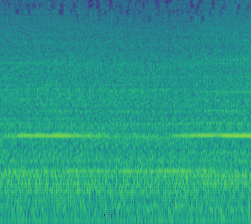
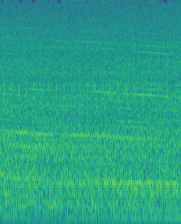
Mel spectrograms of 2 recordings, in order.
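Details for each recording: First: Toyota Highlander idling, hood open: a steady high whine with a rough growl under it. A wooden block held against the alternator picked up the bearing noise, not elsewhere on the engine; worn alternator bearing, possibly caused by the belt used. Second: Toyota Highlander after replacing the alternator with a bad bearing and fitting a new belt: smooth, even idle with a steady hum and no squeal, chirp or belt slipping on startup; normal idle.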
